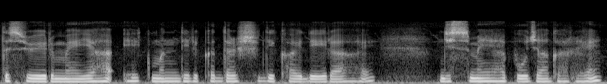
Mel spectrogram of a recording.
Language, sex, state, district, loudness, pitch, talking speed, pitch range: Hindi, male, Uttar Pradesh, Saharanpur, -14 LUFS, 140 Hz, 160 wpm, 135-145 Hz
